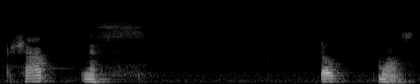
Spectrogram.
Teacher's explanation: the nasal plosion, because the sound takes a course through the nose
